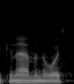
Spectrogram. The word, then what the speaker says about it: cannabinoids: I just wrote down a few cannabinoids before I got in here.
